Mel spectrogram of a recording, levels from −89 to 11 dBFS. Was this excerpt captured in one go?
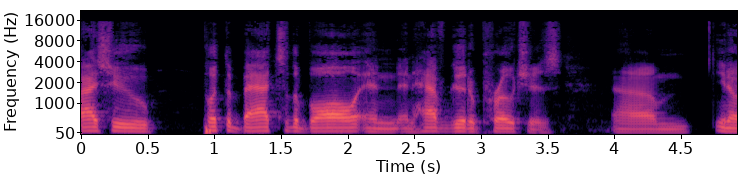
yes; 0 cuts

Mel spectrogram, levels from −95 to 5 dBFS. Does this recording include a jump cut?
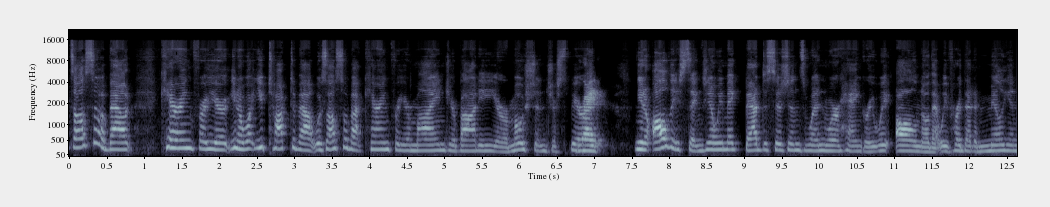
no; 0 cuts

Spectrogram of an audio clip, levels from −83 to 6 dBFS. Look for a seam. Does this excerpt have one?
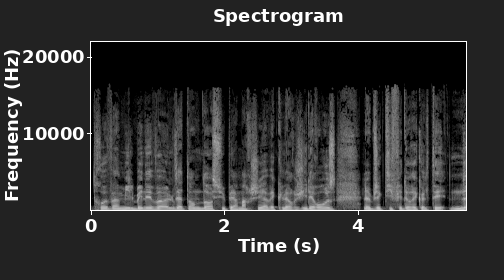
yes; 2 cuts; at 1.3 s, 1.8 s

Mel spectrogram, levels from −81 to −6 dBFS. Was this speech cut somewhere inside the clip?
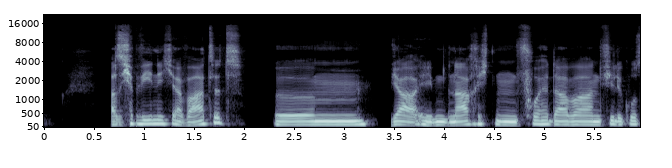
yes; 3 cuts; at 0.9 s, 3.5 s, 4.1 s

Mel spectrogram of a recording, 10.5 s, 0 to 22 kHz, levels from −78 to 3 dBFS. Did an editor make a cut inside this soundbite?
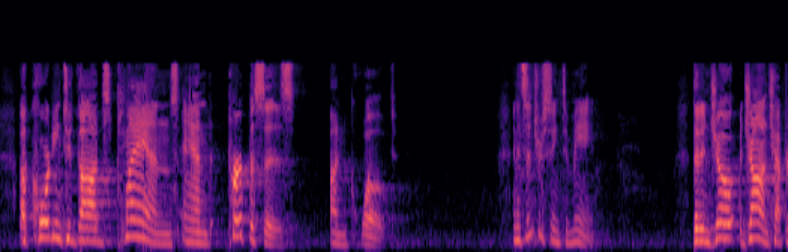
no; 0 cuts

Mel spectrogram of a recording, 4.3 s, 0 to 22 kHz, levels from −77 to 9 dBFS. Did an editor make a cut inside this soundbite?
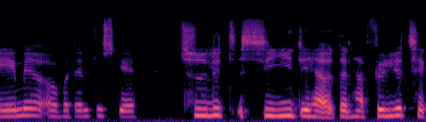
no; 0 cuts

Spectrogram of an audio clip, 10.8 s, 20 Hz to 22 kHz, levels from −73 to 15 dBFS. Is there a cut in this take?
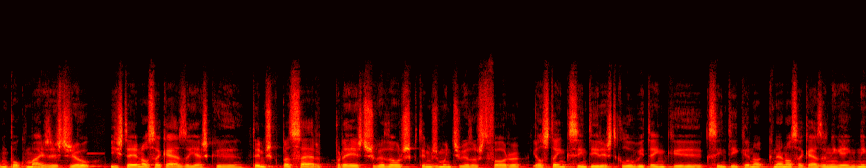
no; 0 cuts

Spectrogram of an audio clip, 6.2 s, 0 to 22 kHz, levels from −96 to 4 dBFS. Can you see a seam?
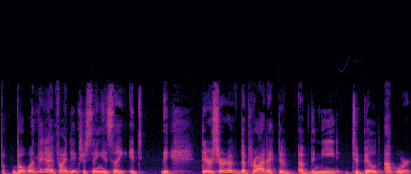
no; 0 cuts

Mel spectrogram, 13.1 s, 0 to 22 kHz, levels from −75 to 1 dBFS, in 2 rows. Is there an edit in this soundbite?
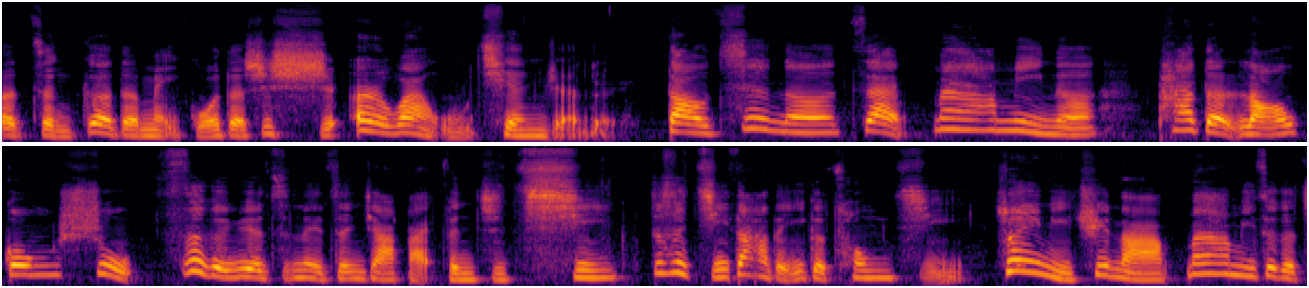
yes; 4 cuts; at 3.2 s, 7.3 s, 9.7 s, 11.4 s

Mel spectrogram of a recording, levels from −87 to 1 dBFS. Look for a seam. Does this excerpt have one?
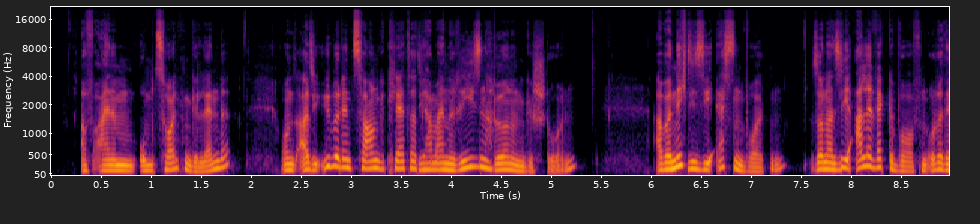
yes; 5 cuts; at 2.6 s, 3.7 s, 4.4 s, 6.4 s, 7.9 s

